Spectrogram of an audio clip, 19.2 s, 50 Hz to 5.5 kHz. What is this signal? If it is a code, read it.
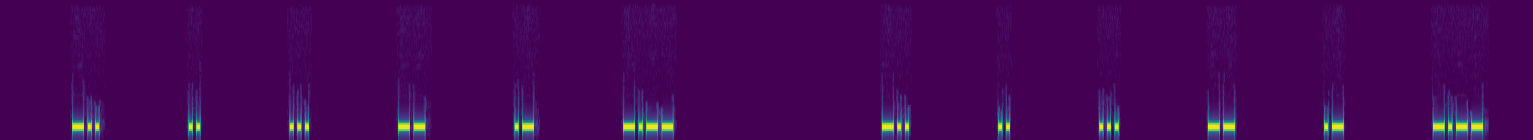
Morse code, heard as a keyed tone, about 25 wpm, spaced as for 7 wpm, 600 Hz. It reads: DISMAY DISMAY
